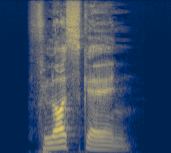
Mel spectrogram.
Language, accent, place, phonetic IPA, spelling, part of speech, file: German, Germany, Berlin, [ˈflɔskl̩n], Floskeln, noun, De-Floskeln.ogg
- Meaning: plural of Floskel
